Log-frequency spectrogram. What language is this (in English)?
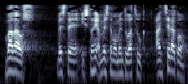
Basque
